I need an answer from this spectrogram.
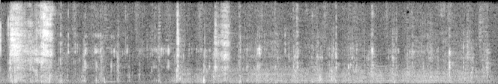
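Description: Close-miked chewing of a mouthful of crispy garlic fried chicken with a thin crisp skin: a few crunches at the start, then quieter chewing with small clicks.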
